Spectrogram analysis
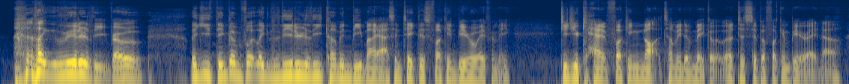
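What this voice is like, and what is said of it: Frat boy character voice. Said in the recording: “my impersonation of a frat boy with personal issues he refused to acknowledge”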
